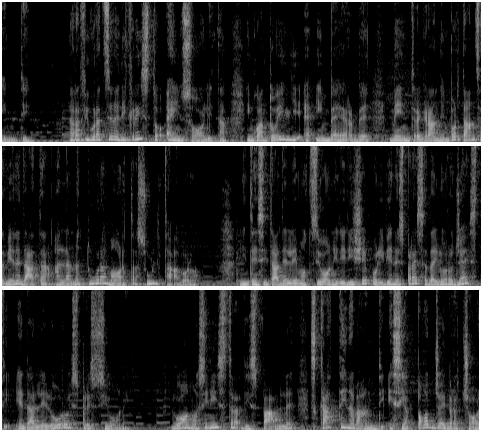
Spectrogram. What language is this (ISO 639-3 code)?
ita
